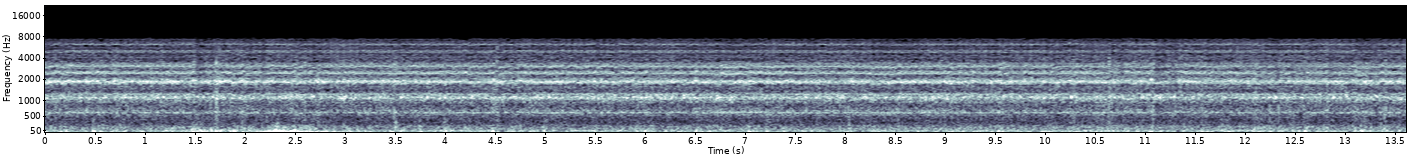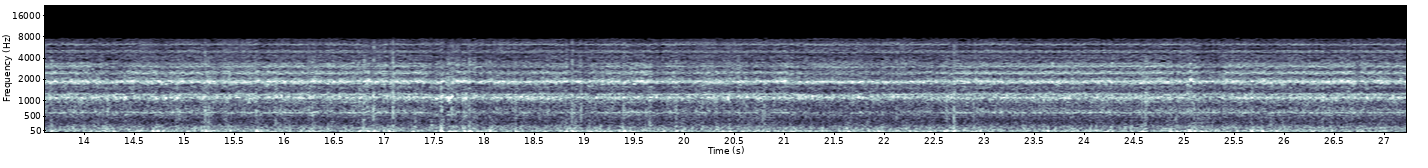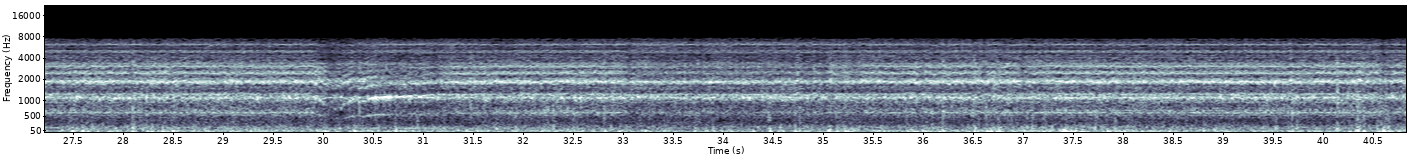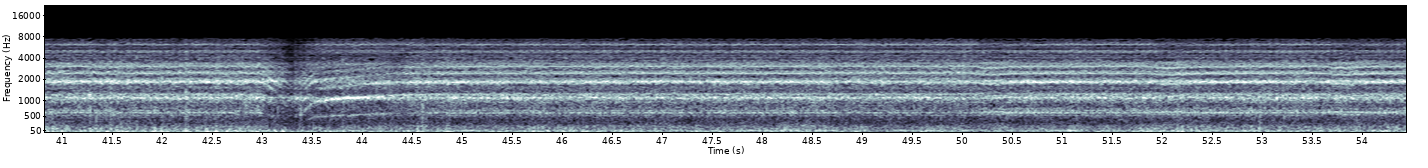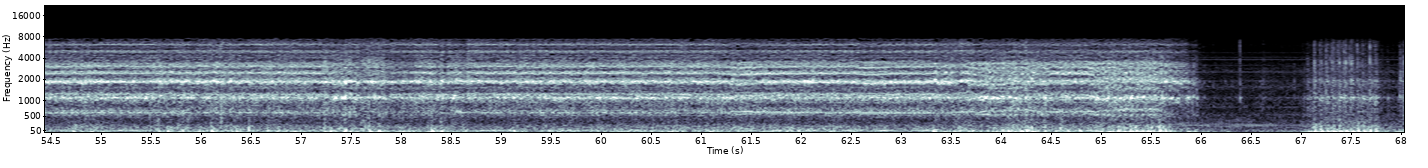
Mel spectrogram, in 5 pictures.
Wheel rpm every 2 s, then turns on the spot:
160, 160, 160, 160, 160, 160, 160, 160, 160, 160, 160, 160, 160, 160, 160, 150, 160, 160, 160, 160, 160, 130, 160, 160, 160, 160, 160, 160, 160, 160, 160, 160, 140, 10.
66-68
